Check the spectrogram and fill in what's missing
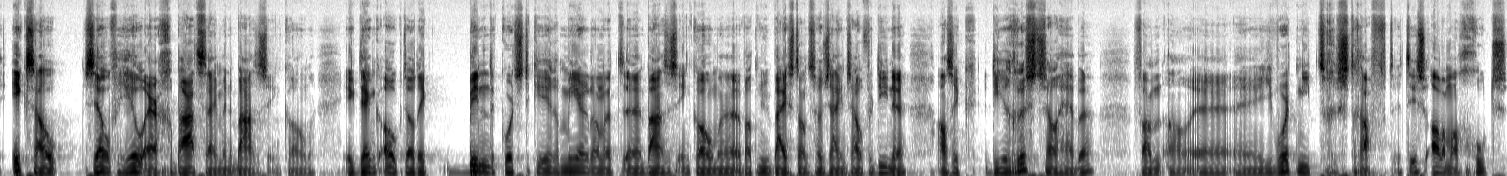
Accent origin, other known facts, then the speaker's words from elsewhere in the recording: Zutphen, Gelderland, Netherlands; moved away as an adult; now in Arnhem, Netherlands; opgegroeid in Zutphen, maar ik woon inmiddels vijftien jaar in Arnhem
